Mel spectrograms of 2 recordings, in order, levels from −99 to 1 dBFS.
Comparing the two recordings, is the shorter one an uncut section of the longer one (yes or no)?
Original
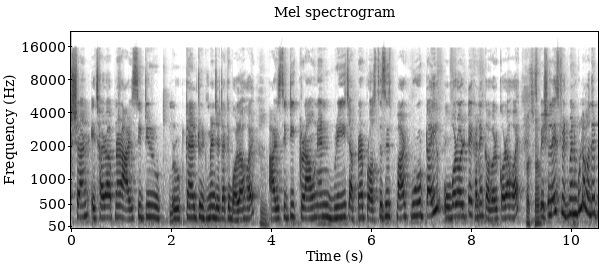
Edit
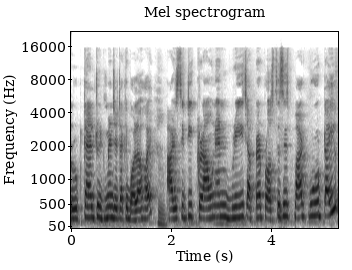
yes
